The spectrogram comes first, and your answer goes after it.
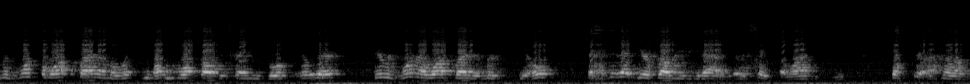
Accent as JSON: {"language": "English", "region": "Alaska", "country": "United States", "tie": "born or raised there", "said": "I grew up in Alaska"}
